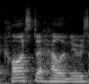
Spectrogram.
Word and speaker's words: Konsta Helenius: I actually asked my Finnish friend Ken how to pronounce his name. So yeah, Konsta Helenius.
